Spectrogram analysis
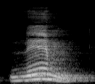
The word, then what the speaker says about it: name: অর্থাৎ একটি ইংরেজি শব্দের শেষে যদি ই থাকে তাহলে আমরা ইকে সাইলেন্ট লেটার ধরে নিই, ই অনুচ্চারিত থাকে। উদাহরণ দিলে আপনারা বুঝতে পারবেন। দেখুন উদাহরণ, NAME নেম।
